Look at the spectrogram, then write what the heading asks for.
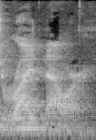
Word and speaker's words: Ridenour: I try real hard my last name's Ridenour like you're going to get in a car and ride for an hour never been pronounced right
